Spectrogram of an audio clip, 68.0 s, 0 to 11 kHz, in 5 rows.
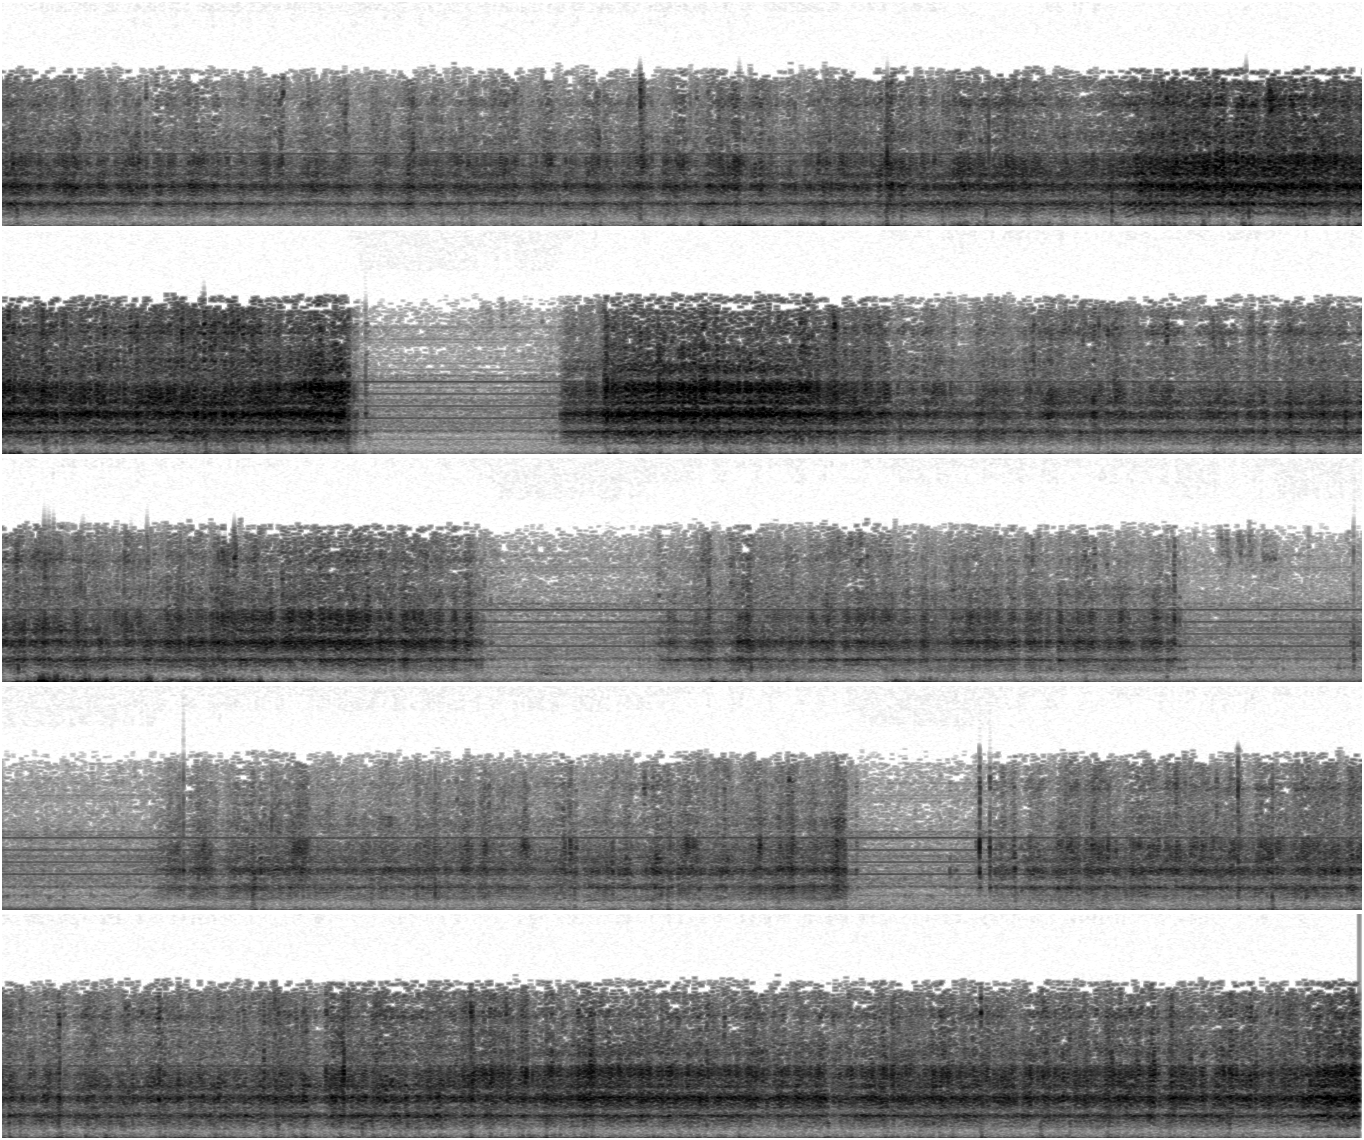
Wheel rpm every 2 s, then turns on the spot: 40, 30, 30, 30, 40, 50, 80, 70, 40, 20, 70, 40, 40, 40, 40, 40, 10, 30, 30, 10, 0, 20, 30, 30, 20, 20, 30, 30, 40, 50, 50, 50, 50, 60.
none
